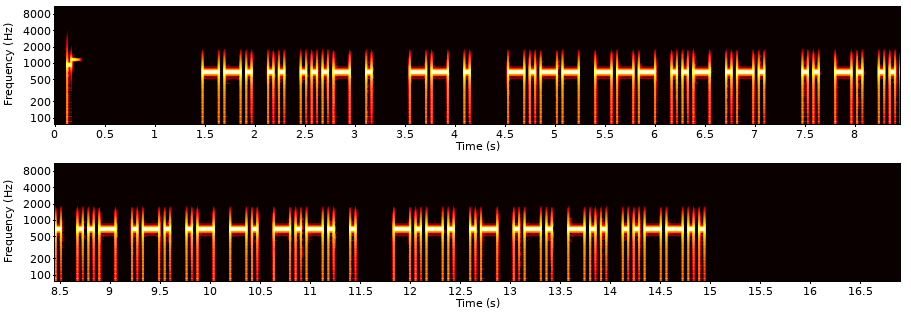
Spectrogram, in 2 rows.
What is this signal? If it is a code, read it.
Morse code, heard as a keyed tone, about 22 wpm, 700 Hz. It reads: GIVE ME YOUR INSURANCE CARD?
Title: Sentences from Top 1100 Words 22wpm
